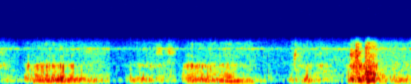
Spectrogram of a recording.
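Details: Repeated low, rough snoring breaths with a faint growly edge, about every two seconds; snoring.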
